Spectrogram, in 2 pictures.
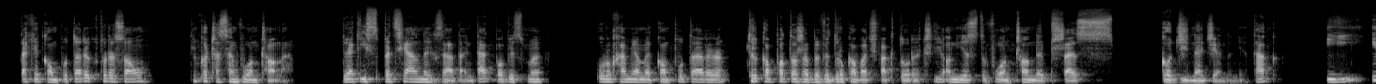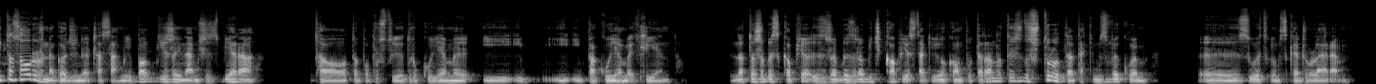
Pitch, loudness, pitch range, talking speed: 110 Hz, -22 LUFS, 90-125 Hz, 155 wpm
